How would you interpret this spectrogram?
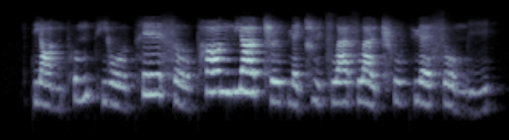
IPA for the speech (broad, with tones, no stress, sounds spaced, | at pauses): t̪ j ɑ˨˩ ŋ pʰ ʊ˧˥ ŋ t̪ʰ j o˨˩ ʊ̯ t̪ʰ e˥ ɪ̯ s ɤ˨˩ pʰ ɑ˥ ŋ m j ä˥ ʈ͡ʂ ɻ̩˥ p ɥ ɛ˨ t͡ɕ y˥˩ t͡s w ä˥ s w a˥˩ ɪ̯ ʈ͡ʂʰ u˥ t̪ʰ ɥ ɛ˥˧ s o˥˩ ʊ̯ m i˨˩˦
